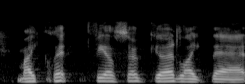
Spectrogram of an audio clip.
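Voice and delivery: high Minnesota housewife accent. Podcast hosts riffing on regional accents, one doing a: Minnesota housewife accent. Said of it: "That's the worst accent for me in that area, is Minnesota, like, housewife".

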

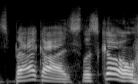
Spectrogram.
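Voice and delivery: ordinary talk, nothing marked

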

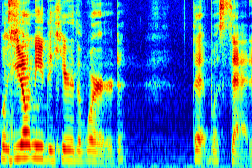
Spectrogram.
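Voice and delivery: normal talking voice

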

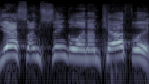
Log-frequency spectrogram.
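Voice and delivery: eager, thrilled, very excited, high-pitched voice. Telling a joke, the narrator voices the driver answering a nun, very excited. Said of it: "the driver replies very excitedly".

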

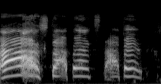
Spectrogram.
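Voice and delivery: very high, panicked shriek. Retelling a woman heard screaming from far away, imitating panicked screaming. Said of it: "sort of panicked screaming".

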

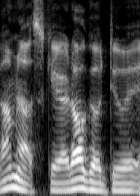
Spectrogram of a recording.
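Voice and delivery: mock tough bravado in a kid voice. Retelling a movie scene, quoting a kid: imitating a kid acting tough. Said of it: "trying to be all tough and he's like".

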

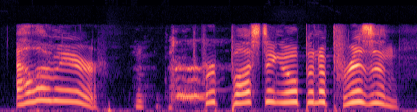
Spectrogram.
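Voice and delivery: very high-pitched, shrill yell. A small felt character scampers up to a shoulder and calls to a companion, yelling. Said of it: "But just like yells".

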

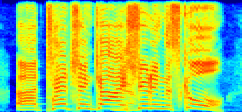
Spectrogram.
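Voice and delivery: very high, loud bullhorn-style announcement. Mocking a responder who talks to a shooter: mock bullhorn announcement. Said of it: "gets over a bullhorn".

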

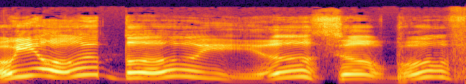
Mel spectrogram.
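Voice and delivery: Russian-accented voice. In an accent game, one player is called on to do Russian; Russian accent.

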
